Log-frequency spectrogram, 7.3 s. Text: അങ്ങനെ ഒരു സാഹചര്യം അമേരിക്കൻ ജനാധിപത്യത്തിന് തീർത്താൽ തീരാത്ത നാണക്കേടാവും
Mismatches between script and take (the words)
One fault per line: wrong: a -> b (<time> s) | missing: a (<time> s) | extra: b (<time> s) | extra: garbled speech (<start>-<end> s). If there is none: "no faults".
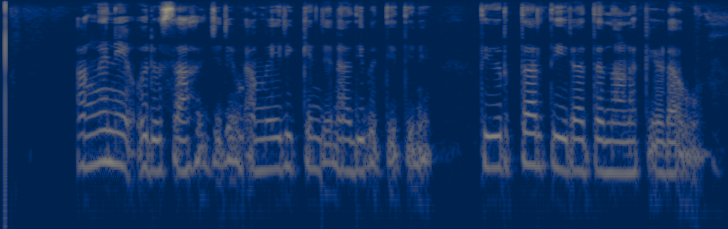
no faults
